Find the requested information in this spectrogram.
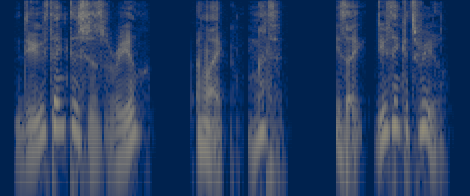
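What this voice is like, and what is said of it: Put-on accent. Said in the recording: “good job on the accent too”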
